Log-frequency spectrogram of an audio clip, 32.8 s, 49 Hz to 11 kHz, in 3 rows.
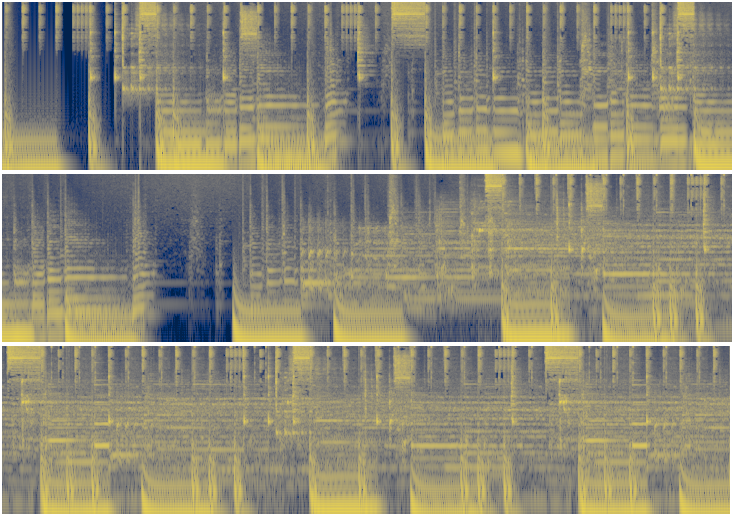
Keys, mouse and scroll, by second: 2.1 click, 3.9 click, 4.7 middle click, 5.6 middle click, 5.9 middle click, 6.5 typing, 7.0 middle click, 7.3-7.6 scroll up 1, 7.8 click, 10.4 click, 13.3 click, 16.0 n, 18.4 click, 20.8 p, 21.6 alt+middle click, 22.3 middle click, 22.7-23.3 scroll down 2, 23.3 middle click, 23.7-24.3 scroll up 2, 24.3 click, 25.7 Delete, 25.7 typing, 26.2 middle click, 26.3 scroll down 2, 26.8 middle click, 27.3 scroll down 2, 28.0 click, 28.7 click, 29.2-29.6 scroll up 2, 29.3 middle click, 29.6 middle click, 29.6 scroll down 1, 29.9 middle click, 30.8-31.6 scroll down 3, 31.2 middle click, 31.9 click, 32.3 click.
